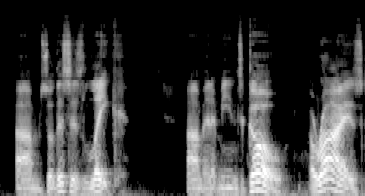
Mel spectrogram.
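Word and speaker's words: לך: But of course, just to make things hard, it's pronounced A. Don't ask questions. That's A. So this is lake, and it means go, arise, go.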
